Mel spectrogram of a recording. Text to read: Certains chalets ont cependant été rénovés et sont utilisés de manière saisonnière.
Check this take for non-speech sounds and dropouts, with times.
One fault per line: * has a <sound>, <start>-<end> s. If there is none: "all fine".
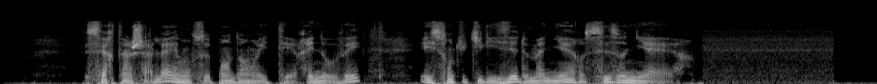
all fine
